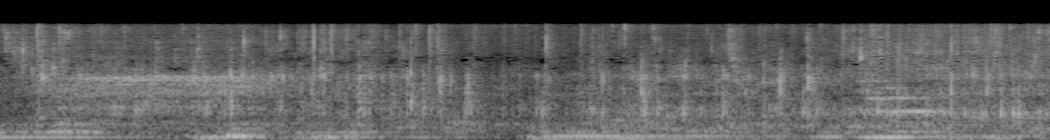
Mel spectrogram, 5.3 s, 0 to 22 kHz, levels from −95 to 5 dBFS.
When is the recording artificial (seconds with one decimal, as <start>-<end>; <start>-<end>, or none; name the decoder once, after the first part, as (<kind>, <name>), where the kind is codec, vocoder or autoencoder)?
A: 1.3-2.0 (vocoder, WaveNeXt)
